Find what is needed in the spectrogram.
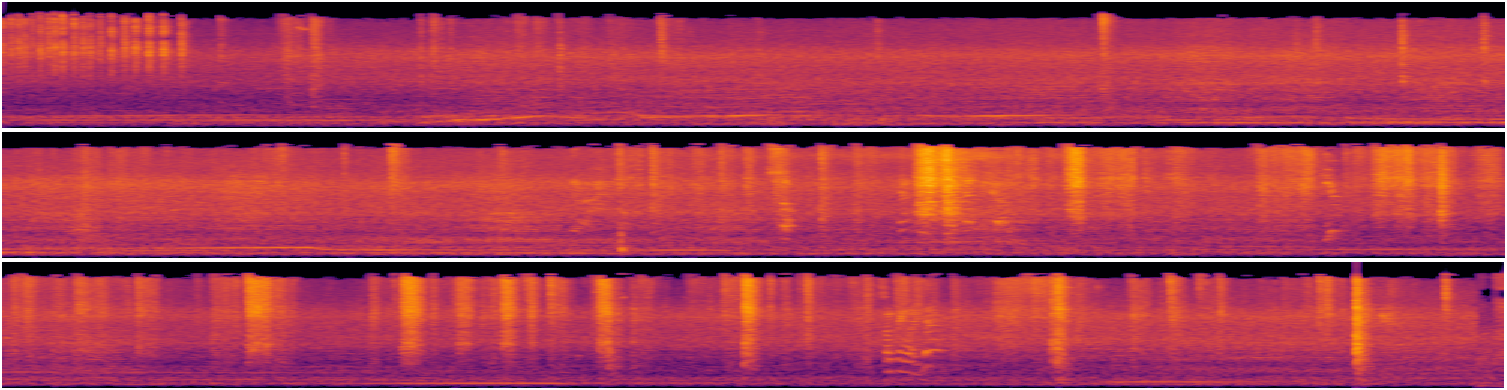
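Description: Scattered clicks and knocks from a large cantilever patio umbrella's metal pole, frame and cross-base stand as it is handled and adjusted, with a cluster of sharp clicks about halfway through. Under them runs a continuous low hum that shifts in pitch.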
